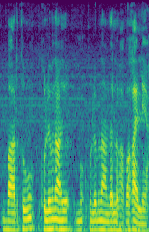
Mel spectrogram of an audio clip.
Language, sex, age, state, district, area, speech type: Dogri, male, 30-45, Jammu and Kashmir, Jammu, rural, spontaneous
